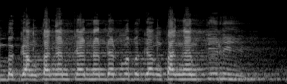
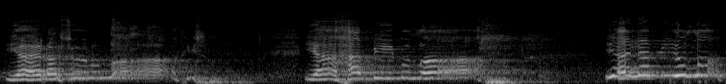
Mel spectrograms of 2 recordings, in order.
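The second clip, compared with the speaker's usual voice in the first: slow, softer, voice worn out from crying; hoarse weeping voice; 3 semitones higher, 5 dB quieter, much slower than usual. Acted. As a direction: let the words barely come out, spent. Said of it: "suaranya habis, suaranya parau". (suara parau dan habis karena menangis)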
